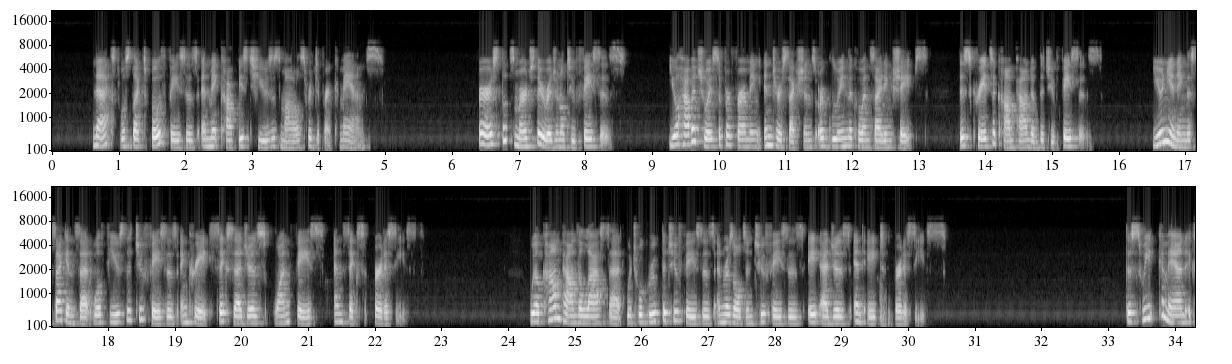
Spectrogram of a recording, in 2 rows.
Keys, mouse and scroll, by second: 0.3 click, 2.1 click, 3.0 click, 4.4 click, 5.5 click, 7.9 click, 9.1 shift+click, 11.2 click, 13.6 click, 15.3 click, 16.8 shift+click, 17.8 click, 19.4 click, 20.4 click, 21.2 click, 21.6 click, 22.1 click, 22.6 click, 24.4 shift+click, 24.8 click, 26.6 click, 27.1 click, 27.6 click, 28.3 click, 28.9 click, 29.3 click, 30.1 click, 30.6 click, 31.1 click, 31.8 click.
